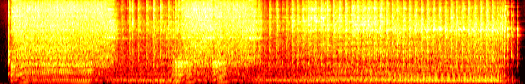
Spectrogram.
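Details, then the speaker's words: Stihl saw after kill switch repair and carb sorted, started on high-speed choke: catches, drops back, then revs to a steady, even howl with no stumbling; some exhaust smoke from earlier choke-stopping; runs normally. "let's see if it starts on high speed choke"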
